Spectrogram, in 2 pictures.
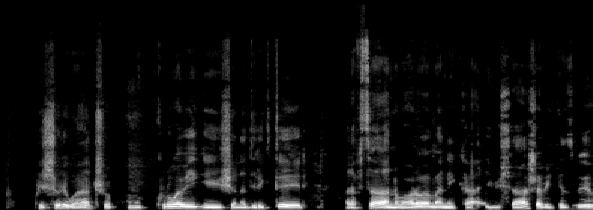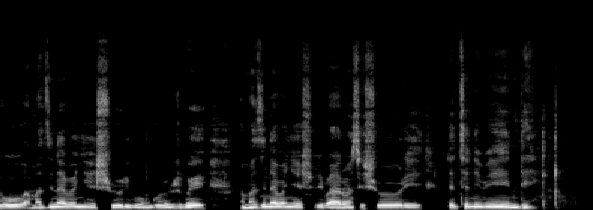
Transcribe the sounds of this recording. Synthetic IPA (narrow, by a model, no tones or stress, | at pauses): kwiːʃuːɾiwaːt͡ʃuːmukʰuɾuwaβiɡiːʃanadiɾe̞kteːɾi | aɾafi̥saβaːn̥huβaho̞ɾaβamanikʰaiβiʃaːʃaβiɡe̞zɡwe̞ho̞a̰mazinajaβaɲe̞ːʃuːɾiβuːŋɡuɾuʒɡwe̞ | amazinajaβaɲe̞ːʃuːɾiβaɾo̞ːnseʃuːɾinde̞t͡se̞niβiːndi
